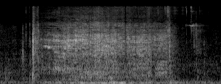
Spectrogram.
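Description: Sliding glass patio door being pulled open along its track: a click, then a smooth rolling slide of over a second that ends in a second click.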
